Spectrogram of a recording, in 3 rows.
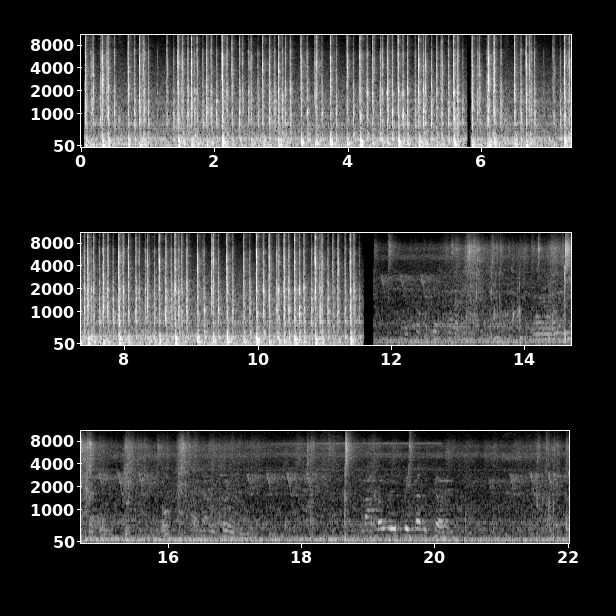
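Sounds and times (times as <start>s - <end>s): rapid keyboard typing: 0.1s - 11.6s.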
